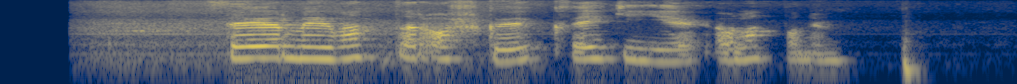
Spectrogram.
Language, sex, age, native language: Icelandic, female, 18-19, Icelandic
